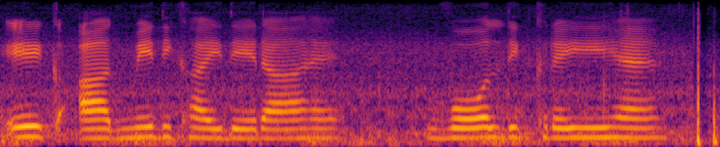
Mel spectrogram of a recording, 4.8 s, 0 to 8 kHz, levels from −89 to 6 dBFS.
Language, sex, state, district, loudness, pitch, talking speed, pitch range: Hindi, male, Punjab, Pathankot, -16 LUFS, 195 Hz, 125 wpm, 190-200 Hz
